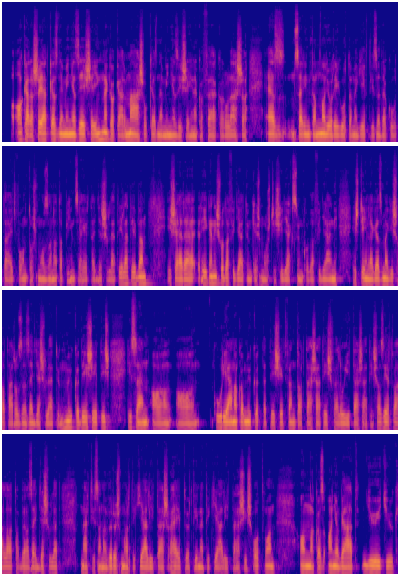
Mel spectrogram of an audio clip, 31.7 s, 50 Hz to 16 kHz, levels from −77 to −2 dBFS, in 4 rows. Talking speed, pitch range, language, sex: 140 wpm, 95-105 Hz, Hungarian, male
